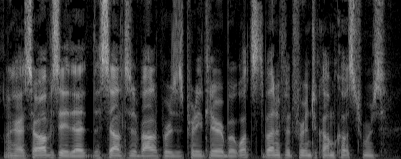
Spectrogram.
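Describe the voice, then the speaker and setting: Lowish-voiced male interviewer, brisk delivery. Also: level tone, no echo, clean studio sound. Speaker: podcast interviewer. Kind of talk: conversational interview questioning.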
